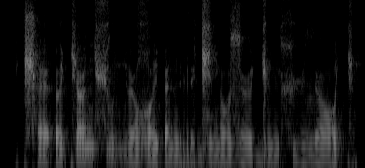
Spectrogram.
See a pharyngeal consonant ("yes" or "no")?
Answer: no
